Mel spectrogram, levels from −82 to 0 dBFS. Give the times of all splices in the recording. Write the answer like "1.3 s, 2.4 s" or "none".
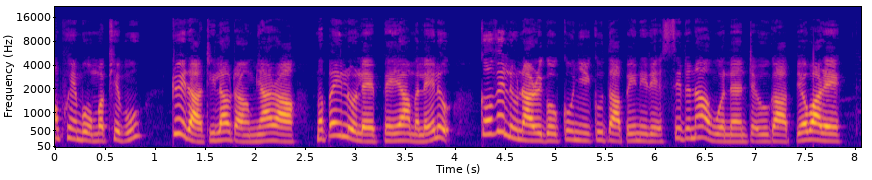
none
